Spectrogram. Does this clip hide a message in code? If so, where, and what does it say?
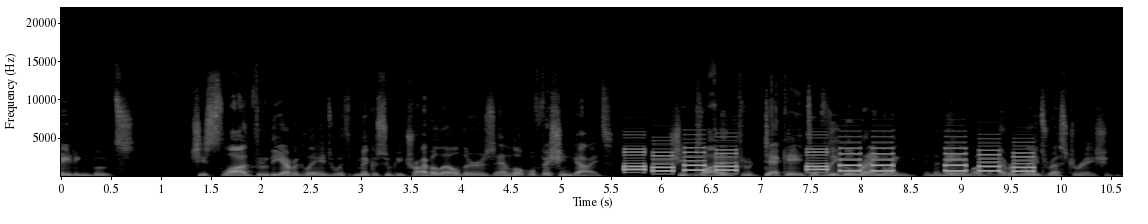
Yes: DTMF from 5.6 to 9.7 s, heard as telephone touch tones, dialled by hand, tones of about 210 ms, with speech in English. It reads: 0498 066 651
